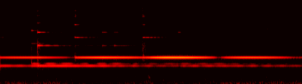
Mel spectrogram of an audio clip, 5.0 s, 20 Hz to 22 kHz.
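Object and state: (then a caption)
Metal tube wind chime. Several long, hollow, patterned metal tubes hanging from a wind chime are tapped with fingertips and ring against each other. Clear, bell-like tones sustain around 1.4 kHz and a lower tone near 900 Hz, with bright overtones above. The ringing blends into a continuous shimmering chime that slowly swells and fades.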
